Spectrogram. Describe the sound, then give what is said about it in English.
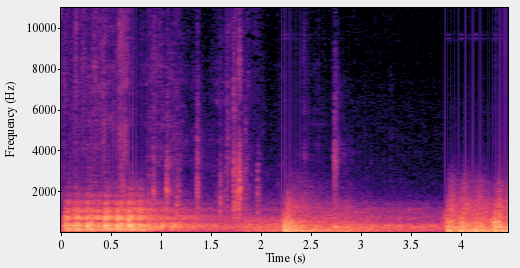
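Air defense fire shooting down drones in the skies of Kyiv at night, recorded on a phone held out of a window: three heavy, rumbling booms erupt one after another, each swelling loudly and rolling off into a low, thunder-like rumble, with sharp crackles in between. “So you can hear the air defense shooting down drones.”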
